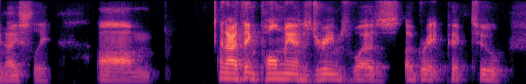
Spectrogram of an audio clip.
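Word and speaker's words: Poe Man's Dreams: paul man's dreams yeah po man's dreams um because of the edgar allan poe and then the southern pronunciation of port like that whole yeah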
